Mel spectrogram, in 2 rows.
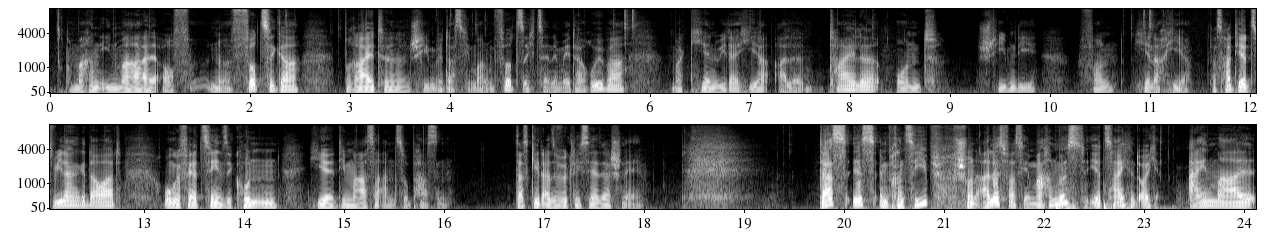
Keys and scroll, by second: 2.4 m, 3.8-4.7 typing, 5.8 space, 11.0 space.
